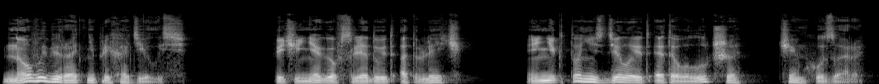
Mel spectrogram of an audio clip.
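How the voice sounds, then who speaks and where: A man narrating an audiobook in an expressive reading style. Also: deep voice, a little slow.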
